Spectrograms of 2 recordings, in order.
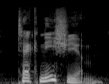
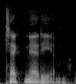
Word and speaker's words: technetium: And thank you for correcting me on how to pronounce it, because I've been pronouncing it wrong this whole time. Technetium. Not technetium. I used to call it technetium. That's right.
